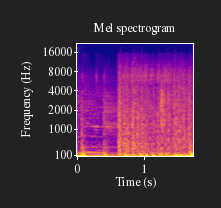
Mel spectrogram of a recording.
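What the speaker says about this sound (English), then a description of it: "A sharp gunshot echoes from not far away" Gunfire sound effect: a sharp single gunshot cracks near the start, then after a brief lull a dense burst of rapid, repeated shots erupts and continues loudly to the end.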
